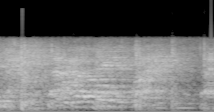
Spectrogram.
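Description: A man's voice talking, words unclear, with a short thud at the very start.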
